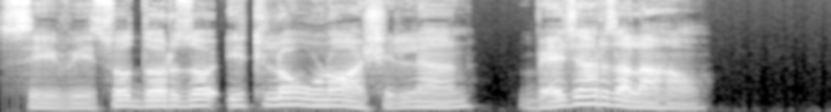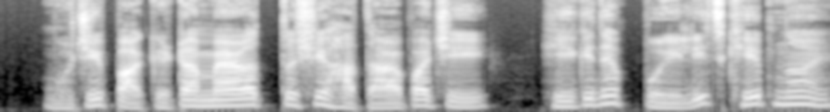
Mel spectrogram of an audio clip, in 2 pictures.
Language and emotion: Goan Konkani, sad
